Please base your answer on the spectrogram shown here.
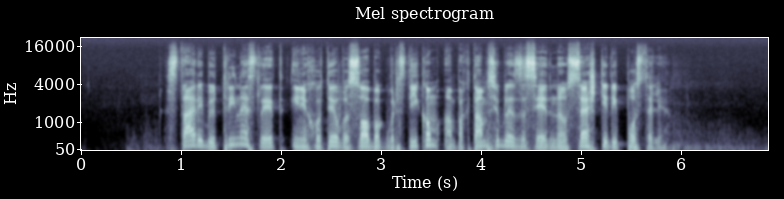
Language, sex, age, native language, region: Slovenian, male, 18-29, Slovenian, Southeast Slovenia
